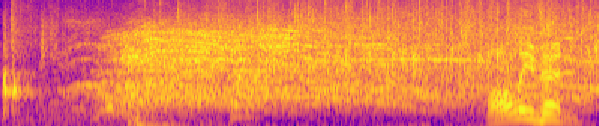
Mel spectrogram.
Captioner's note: crowd cheers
